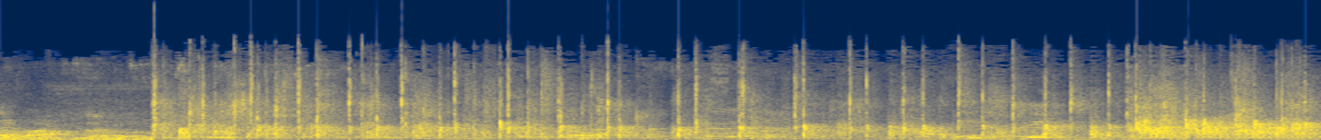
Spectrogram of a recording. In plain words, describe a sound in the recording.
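A group of people clap their hands.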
